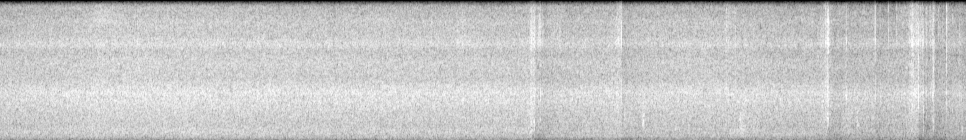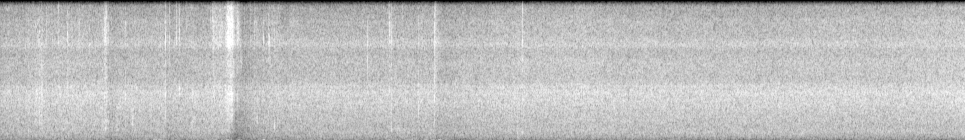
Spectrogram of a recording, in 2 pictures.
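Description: A stream flowing below a hillside garden, a constant loud rush of water that fills the whole clip, with a few faint knocks on top.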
